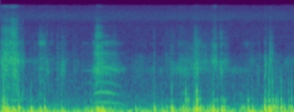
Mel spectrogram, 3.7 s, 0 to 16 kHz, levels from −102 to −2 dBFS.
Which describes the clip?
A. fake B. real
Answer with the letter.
B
